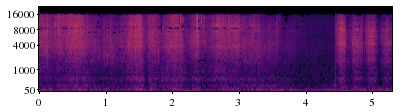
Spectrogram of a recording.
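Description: Fingertips and nails scratch and rub the fibers at the crown of a purple synthetic wig on a head form. A steady, dense crackling rustle with bright hissy texture and a low rumble underneath continues throughout, with brief brighter bursts of scratching.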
